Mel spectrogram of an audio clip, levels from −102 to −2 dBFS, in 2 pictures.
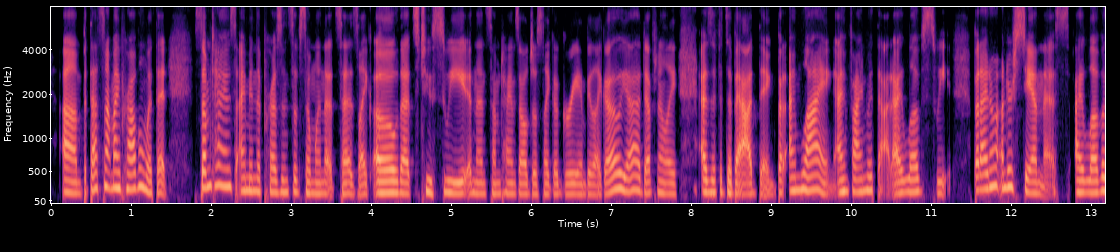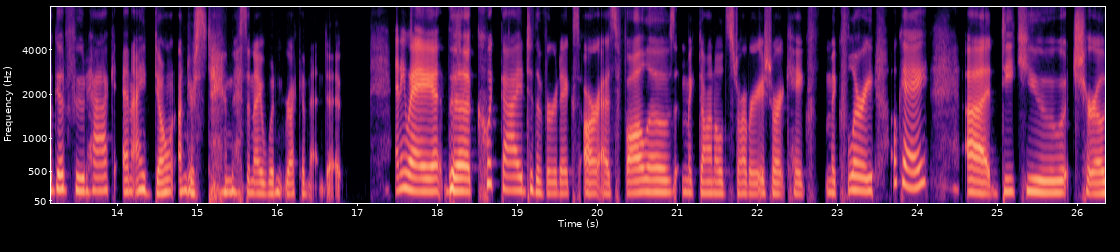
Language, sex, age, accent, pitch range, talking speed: English, female, 20-39, American, 180-230 Hz, 205 wpm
